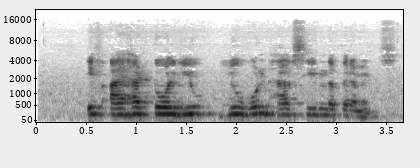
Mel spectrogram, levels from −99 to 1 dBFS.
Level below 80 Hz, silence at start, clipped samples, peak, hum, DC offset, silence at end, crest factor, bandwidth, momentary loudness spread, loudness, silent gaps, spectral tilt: -56 dBFS; 0.5 s; under 0.1%; -2 dBFS; none; under 0.1%; 0.1 s; 16 dB; 11.5 kHz; 11 LU; -18 LUFS; none; -6 dB/octave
